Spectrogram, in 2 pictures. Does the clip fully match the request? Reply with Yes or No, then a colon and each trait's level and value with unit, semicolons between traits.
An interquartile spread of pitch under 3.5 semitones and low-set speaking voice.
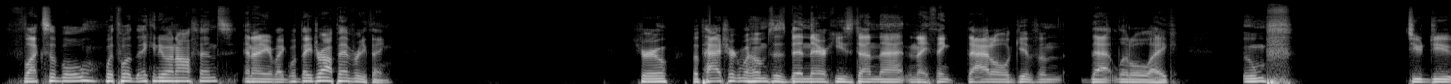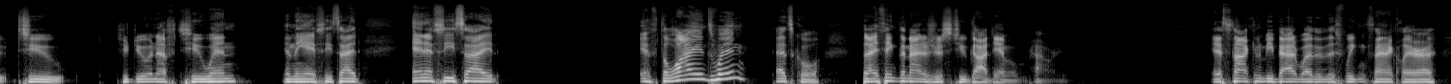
No: average, 3.8 semitones; low, 125 Hz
